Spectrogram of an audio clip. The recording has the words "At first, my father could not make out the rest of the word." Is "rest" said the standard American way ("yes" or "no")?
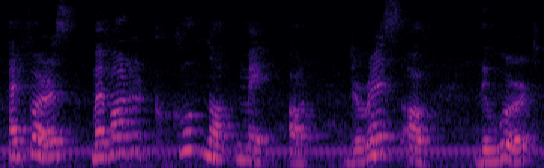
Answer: no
